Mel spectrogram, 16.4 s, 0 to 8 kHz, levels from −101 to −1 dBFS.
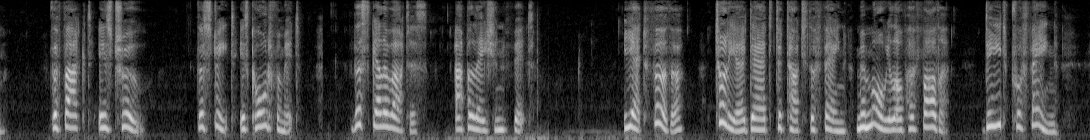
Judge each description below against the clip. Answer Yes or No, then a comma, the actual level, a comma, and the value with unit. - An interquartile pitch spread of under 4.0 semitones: No, average, 4.4 semitones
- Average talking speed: No, slow, 115 wpm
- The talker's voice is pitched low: No, high, 245 Hz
